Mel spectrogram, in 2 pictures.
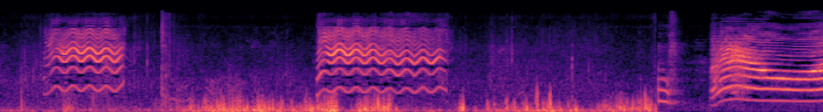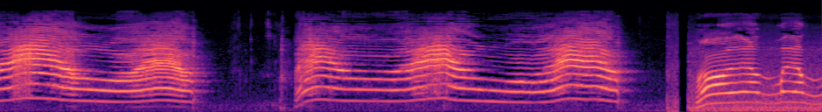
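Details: Talking domestic cats meowing in a long series of drawn-out, wavering calls, each rising then falling, several in a row with brief gaps; warbling musical tones play at the start and a short sharp meow ends the clip.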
